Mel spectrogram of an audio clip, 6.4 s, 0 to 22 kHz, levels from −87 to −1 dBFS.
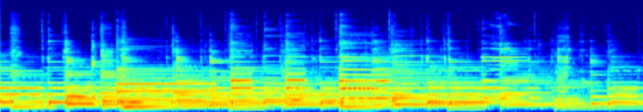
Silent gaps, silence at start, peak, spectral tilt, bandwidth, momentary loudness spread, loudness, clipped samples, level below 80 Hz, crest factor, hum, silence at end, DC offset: none; 0 s; -6 dBFS; -7 dB/octave; 14.5 kHz; 9 LU; -22 LUFS; under 0.1%; -66 dBFS; 14 dB; none; 0 s; under 0.1%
